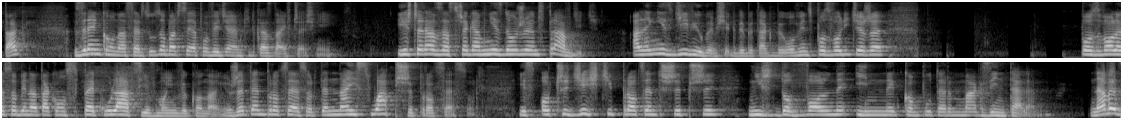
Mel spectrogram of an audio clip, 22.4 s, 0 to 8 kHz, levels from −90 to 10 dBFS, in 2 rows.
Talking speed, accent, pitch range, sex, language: 145 wpm, native, 155-205 Hz, male, Polish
